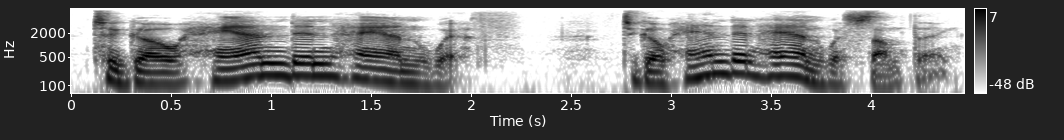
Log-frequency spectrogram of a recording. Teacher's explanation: So we can link that final d in hand with the vowel sound in, hand in. And then the next hand, that final D elides. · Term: elision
